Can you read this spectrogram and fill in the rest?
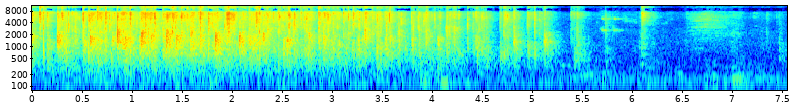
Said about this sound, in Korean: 좀 박수로 이렇게 환영해 주시기 바랍니다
